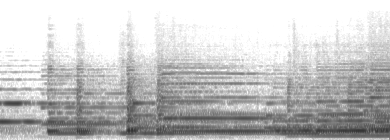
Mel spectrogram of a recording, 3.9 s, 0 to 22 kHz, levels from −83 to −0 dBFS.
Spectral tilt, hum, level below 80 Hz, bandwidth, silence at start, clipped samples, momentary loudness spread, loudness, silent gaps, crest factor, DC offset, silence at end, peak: -7 dB/octave; none; -70 dBFS; 10.5 kHz; 0 s; under 0.1%; 5 LU; -25 LUFS; none; 18 dB; under 0.1%; 0 s; -6 dBFS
